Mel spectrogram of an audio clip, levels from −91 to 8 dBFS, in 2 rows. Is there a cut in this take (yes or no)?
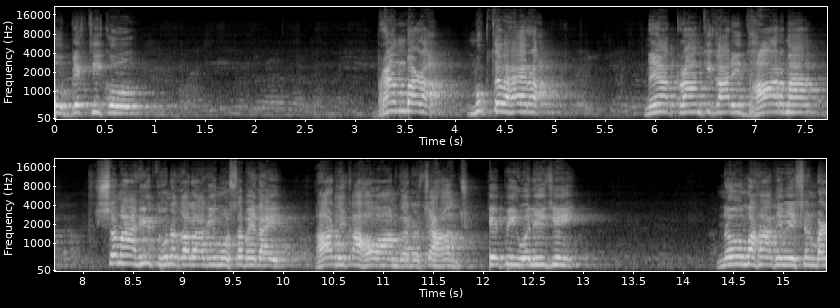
yes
